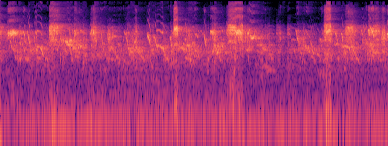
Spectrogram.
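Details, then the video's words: Lovebird (possibly budgie or parakeet) chirping and singing: a dense, continuous, busy run of high, scratchy chirps and squeaks with sharp clicks. "Lovebird Singing & Chirping sounds"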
